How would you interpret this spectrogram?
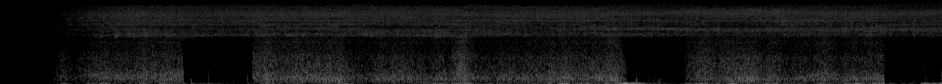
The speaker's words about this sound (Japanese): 次はこっちも炭酸綿棒で細かいの取り除いていくわ。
